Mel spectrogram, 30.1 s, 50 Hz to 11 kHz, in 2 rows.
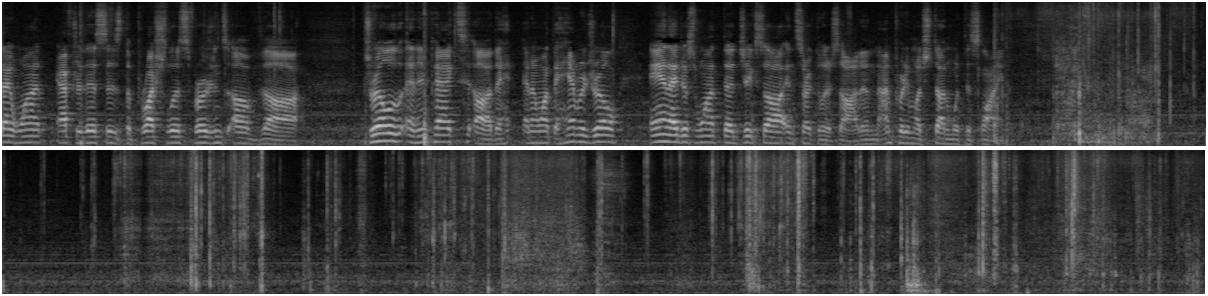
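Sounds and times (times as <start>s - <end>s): packaging rustling and crinkling: 12.4s - 30.0s
packaging tearing: 13.0s - 30.0s.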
